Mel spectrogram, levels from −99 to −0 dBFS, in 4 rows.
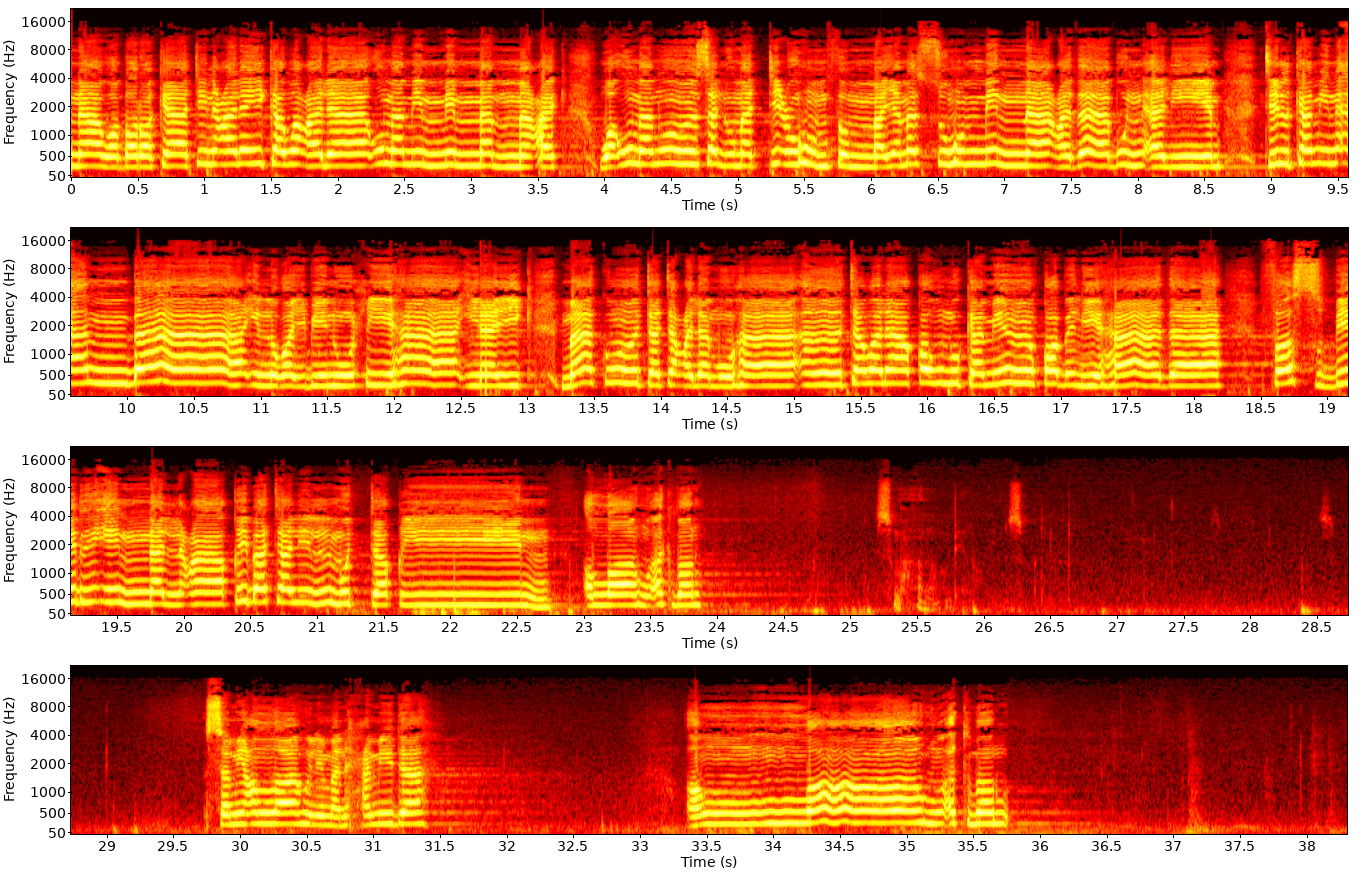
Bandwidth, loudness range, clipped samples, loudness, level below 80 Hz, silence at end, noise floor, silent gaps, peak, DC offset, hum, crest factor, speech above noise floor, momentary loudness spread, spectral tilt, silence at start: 15.5 kHz; 7 LU; under 0.1%; -13 LUFS; -50 dBFS; 2.55 s; -58 dBFS; none; 0 dBFS; under 0.1%; none; 14 dB; 44 dB; 6 LU; -2.5 dB/octave; 0 s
